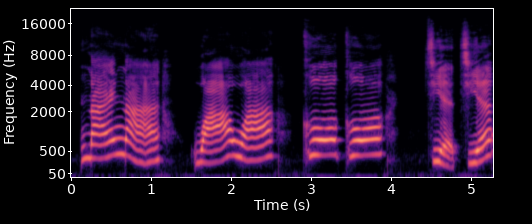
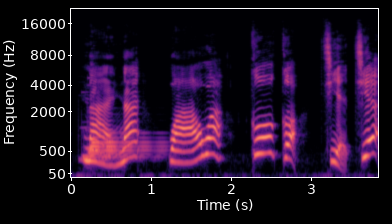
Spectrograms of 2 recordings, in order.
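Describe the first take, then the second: First: The second syllables carry full tones. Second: The second syllables carry neutral tones. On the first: The speaker calls it wrong. "这样念好奇怪啊！" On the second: The speaker calls it right. "我们平时都是说"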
